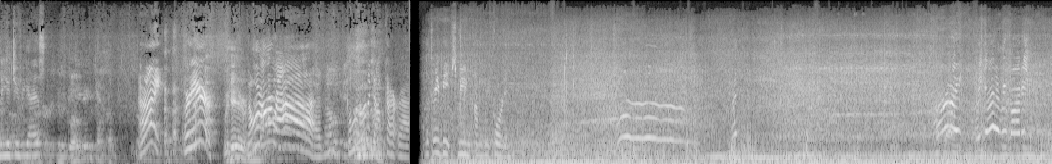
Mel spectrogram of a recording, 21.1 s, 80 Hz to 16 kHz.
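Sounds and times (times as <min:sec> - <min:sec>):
voices: 0:01.1 - 0:10.4, 0:18.7 - 0:20.7
golf cart rumble: 0:08.6 - 0:21.0
wind buffeting microphone: 0:08.6 - 0:21.0
person calling out: 0:12.4 - 0:13.9.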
